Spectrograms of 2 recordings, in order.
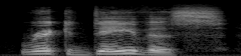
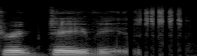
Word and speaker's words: Rick Davies: And uh, no, it's not uh, Rick Rick Davis because I know that um, Ray Davis from the Kinks, everybody pronounces his name Ray Davies and it's not that. It's Ray Davis, but Rick Davies from Super was definitely pronounced Rick Davies.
